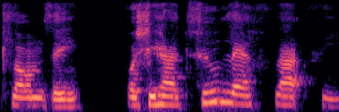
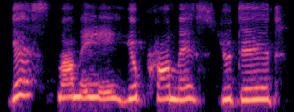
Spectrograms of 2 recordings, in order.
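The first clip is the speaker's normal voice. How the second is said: put-on much higher child voice; eager child; 9 semitones higher than usual. A narrator's reading. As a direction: chime in like an excited little kid. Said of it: "the middle child ... joined in".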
